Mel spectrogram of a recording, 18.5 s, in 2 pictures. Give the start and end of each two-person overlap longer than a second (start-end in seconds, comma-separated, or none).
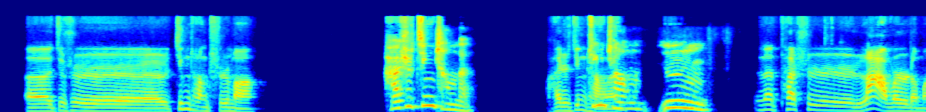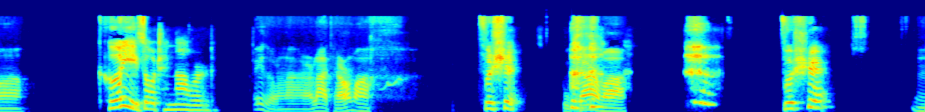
none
